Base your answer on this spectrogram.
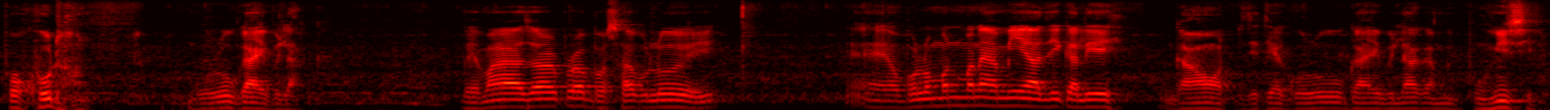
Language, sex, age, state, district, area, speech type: Assamese, male, 60+, Assam, Dibrugarh, rural, spontaneous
